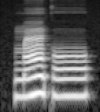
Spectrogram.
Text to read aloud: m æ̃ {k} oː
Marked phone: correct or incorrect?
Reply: correct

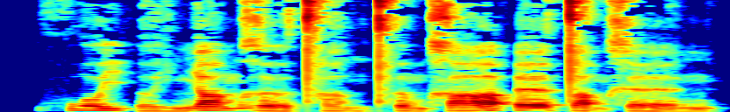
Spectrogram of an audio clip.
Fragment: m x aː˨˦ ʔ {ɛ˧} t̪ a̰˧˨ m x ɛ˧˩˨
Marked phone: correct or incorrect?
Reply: correct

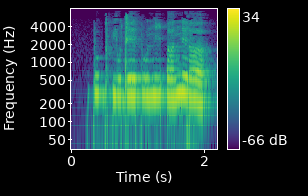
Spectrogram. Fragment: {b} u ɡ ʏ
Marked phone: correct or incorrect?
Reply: incorrect: p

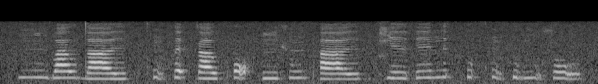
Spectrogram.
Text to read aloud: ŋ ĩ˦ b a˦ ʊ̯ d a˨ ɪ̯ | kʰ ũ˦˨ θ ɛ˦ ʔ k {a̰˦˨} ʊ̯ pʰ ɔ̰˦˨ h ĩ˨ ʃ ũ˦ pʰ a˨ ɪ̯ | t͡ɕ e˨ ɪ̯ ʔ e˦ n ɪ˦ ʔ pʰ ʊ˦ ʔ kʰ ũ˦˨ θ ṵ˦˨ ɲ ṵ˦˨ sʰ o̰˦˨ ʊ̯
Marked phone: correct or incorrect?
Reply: incorrect: a˨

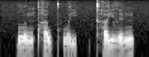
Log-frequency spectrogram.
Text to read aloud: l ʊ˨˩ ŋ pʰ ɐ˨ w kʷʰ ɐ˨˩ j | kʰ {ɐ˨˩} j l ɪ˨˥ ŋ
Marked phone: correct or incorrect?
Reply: incorrect: ɐ˨˧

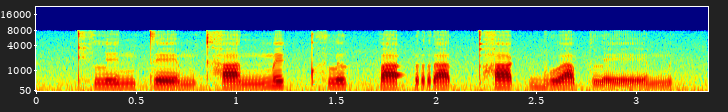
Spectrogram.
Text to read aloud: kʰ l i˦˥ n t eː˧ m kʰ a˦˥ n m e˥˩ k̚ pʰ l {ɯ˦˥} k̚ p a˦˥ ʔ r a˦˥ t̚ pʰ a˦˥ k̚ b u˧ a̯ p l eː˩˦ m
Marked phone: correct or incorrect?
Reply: incorrect: ɯ˥˩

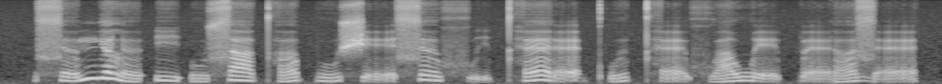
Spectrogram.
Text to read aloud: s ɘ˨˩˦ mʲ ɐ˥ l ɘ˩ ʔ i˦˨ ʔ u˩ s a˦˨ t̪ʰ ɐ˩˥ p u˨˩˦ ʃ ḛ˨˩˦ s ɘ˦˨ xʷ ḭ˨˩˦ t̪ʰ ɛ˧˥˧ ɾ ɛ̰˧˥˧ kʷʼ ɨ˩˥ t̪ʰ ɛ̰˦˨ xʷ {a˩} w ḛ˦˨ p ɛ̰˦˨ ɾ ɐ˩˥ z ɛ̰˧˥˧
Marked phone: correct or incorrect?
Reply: incorrect: a˩˥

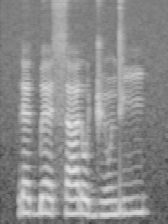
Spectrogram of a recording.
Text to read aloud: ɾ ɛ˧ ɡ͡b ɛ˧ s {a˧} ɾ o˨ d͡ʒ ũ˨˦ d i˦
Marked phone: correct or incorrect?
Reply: correct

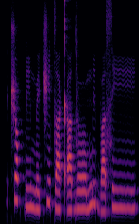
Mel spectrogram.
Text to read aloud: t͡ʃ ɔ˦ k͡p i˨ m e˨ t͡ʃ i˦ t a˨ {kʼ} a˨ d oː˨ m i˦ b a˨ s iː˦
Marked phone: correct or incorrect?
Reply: correct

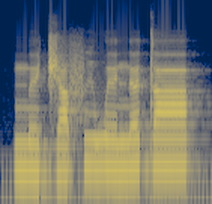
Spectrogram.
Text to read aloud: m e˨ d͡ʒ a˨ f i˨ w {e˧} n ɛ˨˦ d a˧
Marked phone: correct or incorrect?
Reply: incorrect: e˨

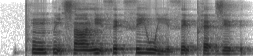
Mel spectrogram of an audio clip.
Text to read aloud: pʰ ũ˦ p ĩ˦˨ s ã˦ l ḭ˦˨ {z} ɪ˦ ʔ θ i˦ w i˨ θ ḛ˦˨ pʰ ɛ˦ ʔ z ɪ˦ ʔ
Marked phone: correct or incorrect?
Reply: incorrect: θ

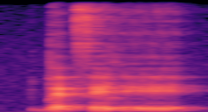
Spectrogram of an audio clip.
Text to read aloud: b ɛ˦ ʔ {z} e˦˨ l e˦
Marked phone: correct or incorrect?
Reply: incorrect: θ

